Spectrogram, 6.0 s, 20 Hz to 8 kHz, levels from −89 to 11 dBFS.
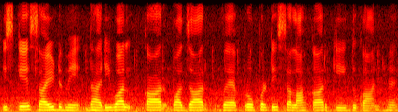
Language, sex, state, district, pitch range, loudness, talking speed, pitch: Hindi, female, Haryana, Charkhi Dadri, 180-195 Hz, -15 LUFS, 130 wpm, 190 Hz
